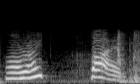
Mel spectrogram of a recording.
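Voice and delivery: final threat. Acted. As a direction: snap out the last number. Gunpoint countdown threat.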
